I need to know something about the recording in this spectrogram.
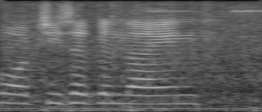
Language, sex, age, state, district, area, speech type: Sindhi, female, 18-30, Delhi, South Delhi, urban, spontaneous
